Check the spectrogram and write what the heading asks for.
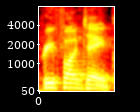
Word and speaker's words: Prefontaine: Prefontaine, close enough.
